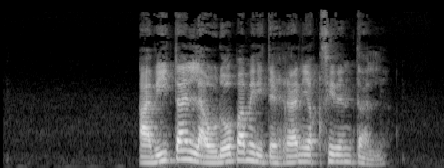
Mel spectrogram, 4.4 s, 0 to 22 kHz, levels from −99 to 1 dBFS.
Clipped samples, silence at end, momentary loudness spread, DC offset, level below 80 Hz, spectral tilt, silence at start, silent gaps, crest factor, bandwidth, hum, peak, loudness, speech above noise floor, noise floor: under 0.1%; 0.65 s; 10 LU; under 0.1%; -64 dBFS; -6 dB/octave; 1.4 s; none; 18 dB; 16.5 kHz; none; -2 dBFS; -18 LUFS; 53 dB; -70 dBFS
